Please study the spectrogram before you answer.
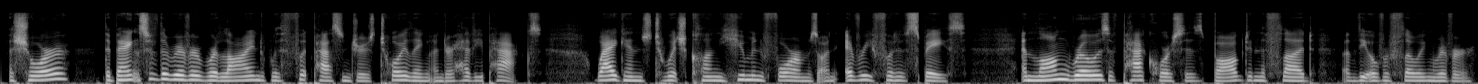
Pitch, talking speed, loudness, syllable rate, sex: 185 Hz, 160 wpm, -20 LUFS, 4.8 syllables/s, female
